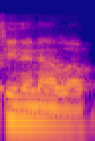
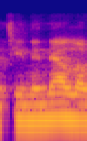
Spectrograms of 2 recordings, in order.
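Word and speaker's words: Tignanello: a couple strikes because I always refer to Tina nello with it with a G but you're not supposed to pronounce it I go to Alessandro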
